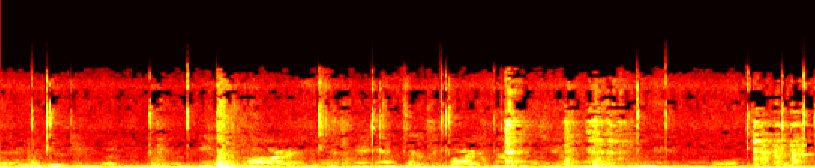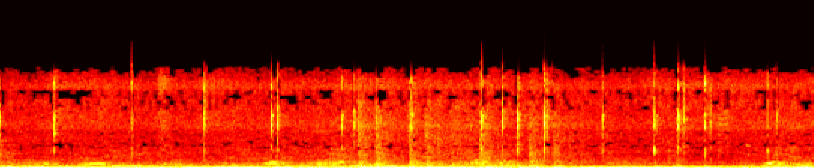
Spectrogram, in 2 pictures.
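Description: Balisong (butterfly knife) being flipped: its metal handles and latch clack and click in quick, irregular runs, with a dense cluster of clicks around the middle.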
